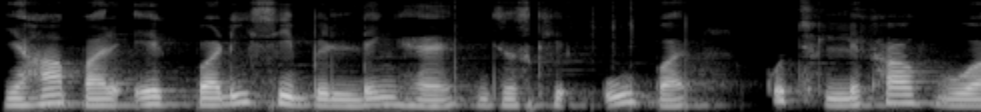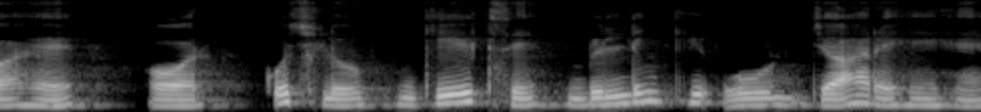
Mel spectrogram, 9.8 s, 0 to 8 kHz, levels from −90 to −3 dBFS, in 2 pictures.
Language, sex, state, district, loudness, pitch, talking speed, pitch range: Hindi, male, Uttar Pradesh, Hamirpur, -33 LUFS, 135 Hz, 145 wpm, 125-145 Hz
